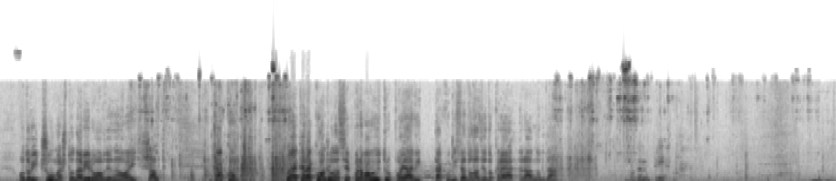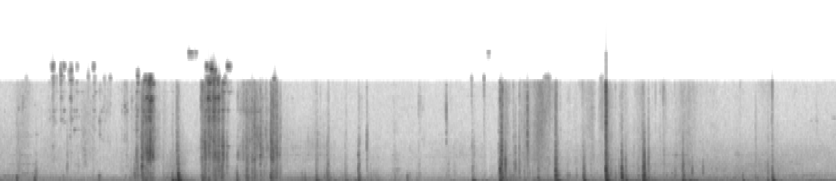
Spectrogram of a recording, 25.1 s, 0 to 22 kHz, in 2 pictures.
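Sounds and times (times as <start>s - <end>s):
rustling and knocking: 2.1s - 4.5s, 11.0s - 24.4s
window blind clicking and rattling: 2.1s - 4.7s, 16.0s - 16.9s.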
